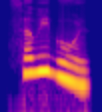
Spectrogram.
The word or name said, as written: ಸವಿಗೋಲ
